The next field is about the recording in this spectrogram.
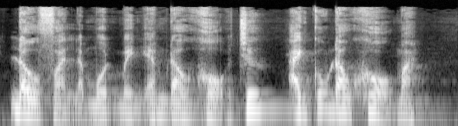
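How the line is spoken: Near shouting. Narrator (Vietnamese): anh Cảnh nói như quát

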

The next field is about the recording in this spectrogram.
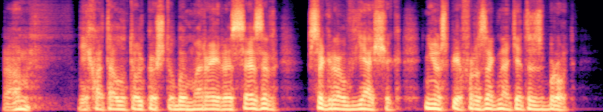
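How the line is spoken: Muttered under breath. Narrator (Russian): пробормотал себе под нос Мурау

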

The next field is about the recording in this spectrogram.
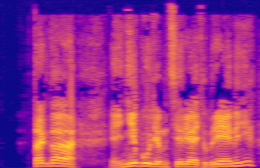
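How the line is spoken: Exclamation. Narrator (Russian): воскликнул генерал

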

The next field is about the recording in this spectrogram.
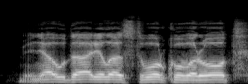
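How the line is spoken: Muffled voice. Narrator (Russian): глухо произнес Силант

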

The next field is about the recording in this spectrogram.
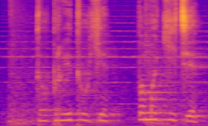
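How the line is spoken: Silent pleading prayer. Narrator (Russian): Мысленно взмолилась она

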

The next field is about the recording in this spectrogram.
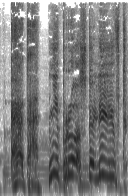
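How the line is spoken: Shouting, suddenly breaking off. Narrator (Russian): Уже кричал док, но вдруг осекся

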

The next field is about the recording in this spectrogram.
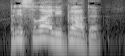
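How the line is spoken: Rude grumble. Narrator (Russian): невежливо проворчал возлюбленный

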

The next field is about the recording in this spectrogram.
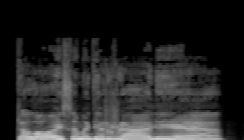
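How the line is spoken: Shouting. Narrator (Russian): он кричал

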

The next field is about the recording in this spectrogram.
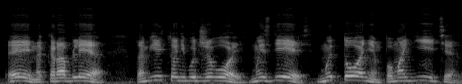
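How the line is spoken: Shouting. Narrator (Russian): закричал Иван

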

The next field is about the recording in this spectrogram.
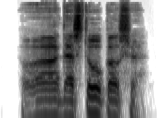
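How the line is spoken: Wounded man grumbling. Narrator (Russian): проворчал кто-то из раненых

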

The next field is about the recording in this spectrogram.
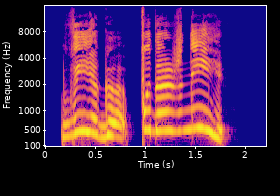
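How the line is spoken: Shouting. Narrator (Russian): закричала Люси

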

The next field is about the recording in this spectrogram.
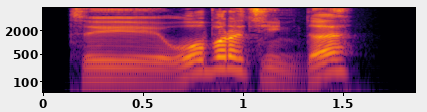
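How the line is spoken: Uncertain question. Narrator (Russian): неуверенно спросил Эйвенхёльд

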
